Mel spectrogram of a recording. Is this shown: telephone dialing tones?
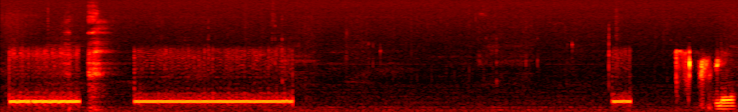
yes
